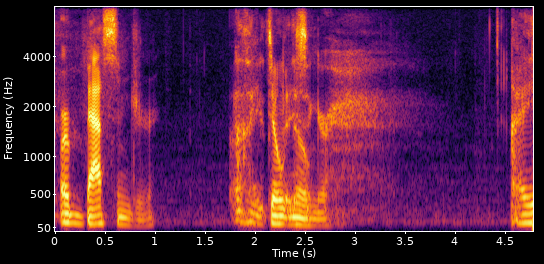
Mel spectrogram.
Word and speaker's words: Basinger: Is it Basinger or Basinger? I don't Basinger. know. I think I've always said Basinger. I think early in her career, it was Basinger. People said that. But then everyone started pronouncing it wrong, and so now it's just what it is.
